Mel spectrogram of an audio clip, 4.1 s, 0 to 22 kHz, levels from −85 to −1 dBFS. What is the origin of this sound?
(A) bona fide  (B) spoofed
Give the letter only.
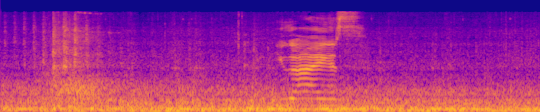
A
